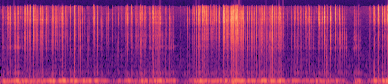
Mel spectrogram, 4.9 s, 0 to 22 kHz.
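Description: Long yellow acrylic nails scratch quickly over a microphone's hollow metal wire-mesh grille held close up. The result is a dense, continuous low rumbling scrape with a steady buzzing hum near 190 Hz and faint bright crackle above. It dips briefly around 2.3 and 4.4 seconds before the scratching picks up again.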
